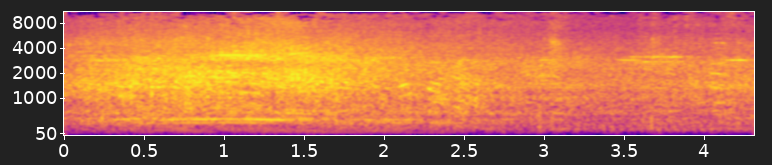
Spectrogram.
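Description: A motor vehicle's engine passing close by in street traffic, swelling to its loudest about a second in and then fading away.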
